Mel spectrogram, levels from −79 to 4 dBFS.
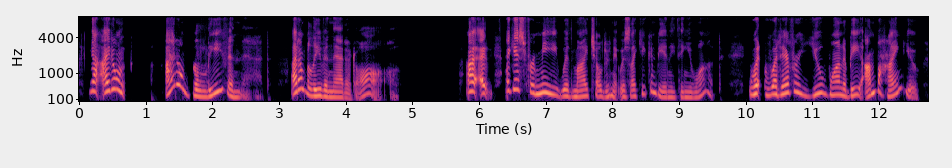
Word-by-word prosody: Yeah. 300 0 +3
I 295 - +6
don't 355 -4 +2 0.6
I - - +4
don't 455 - 0
believe 185 - 0
in 150 -4 -2
that. - - -19 0.3
I - - +6
don't 375 0 +2
believe 185 -2 +2
in 160 -2 0
that 145 -1 -1
at 130 -4 -9
all. 225 +8 -7 1.0
I - - +8
I - - +4 0.2
I - - +3
guess 360 0 +3
for 260 -3 -1
me, 240 -3 +3
with 175 -1 -3
my 165 +2 -1
children, 165 0 -5
it - - -9
was 165 -1 -3
like 170 +4 -6
you 230 - -9
can 275 -1 -4
be 155 -8 -5
anything 145 0 -8
you 145 -1 -6
want. 180 - -10 0.4
What 235 +3 +4
whatever 230 +7 +1
you 210 +3 -2
wanna 210 -5 -1
be, 190 +5 -2
I'm 255 - +5
behind 195 - -2
you. - - -7
200 Hz, 195 wpm, -23 LUFS, 165-260 Hz, 1.0 s, I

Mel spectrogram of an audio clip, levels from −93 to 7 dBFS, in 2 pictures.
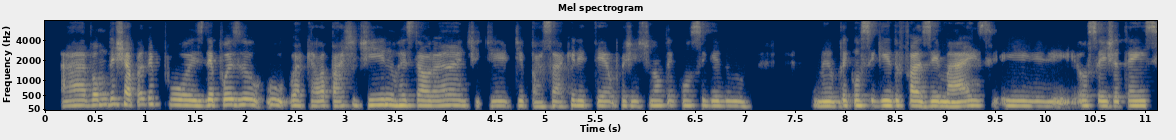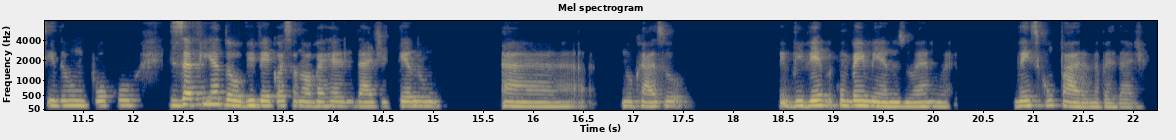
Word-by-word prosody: "Ah, 165 +3 -2
vamos 180 +2 -2
deixar 200 -2 +1
pra 190 - -6
depois.". 180 -5 -2
Depois 185 +1 +1
o 190 -2 -1
o 170 -2 -4
aquela 160 -1 -3
parte 155 +2 -6
de 175 +1 -4
ir - - +1
no 180 - +1
restaurante 165 0 -1
de 155 -2 -5
de 160 - -3
passar 150 0 -6
aquele 160 +3 -3
tempo, 155 -1 -5
a - - -2
gente 155 +1 -7
não 165 0 0
ter 160 0 -8
conseguido, 160 -3 -4 0.7
né, 150 -1 +2
não 145 - -1
tem 165 - -2
conseguido 165 -1 +1
fazer 155 -1 +2
mais, 145 +3 +2
eh, 160 - -3
ou 165 - 0
seja, 155 -2 -1
tem 160 +1 +1
sido 165 0 0
um 165 -1 +4
pouco 165 +1 -2 0.3
desafiador 195 -1 +5
viver 165 0 +5
com 160 - -1
essa 160 -1 -2
nova 145 -1 +1
realidade 145 -2 -2
tendo, 150 -1 +1 0.6
ah, 135 -1 0 0.4
no 145 +1 -1
caso, 150 +1 -2 0.9
vivendo 160 +2 +5
com 165 0 +2
bem 165 +1 +7
menos, 140 -2 +4
não 135 0 +1
é 140 +1 +2
não 140 -1 -1
é, - - -6 0.6
nem 155 +3 +4
se 165 - -5
compara, 150 -6 0
na 130 - -1
verdade. 120 -1 -6
160 Hz, 160 wpm, -22 LUFS, 145-165 Hz, 0.9 s, bem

